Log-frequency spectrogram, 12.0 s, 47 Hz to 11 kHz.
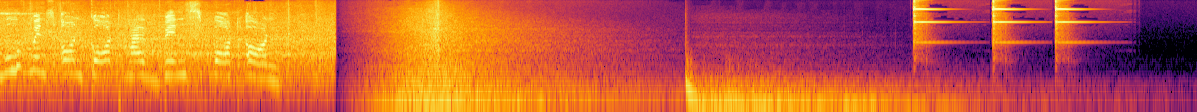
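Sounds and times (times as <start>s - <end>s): low rumble: 3.5s - 9.1s
bright chime sound effects: 9.2s - 11.0s.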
